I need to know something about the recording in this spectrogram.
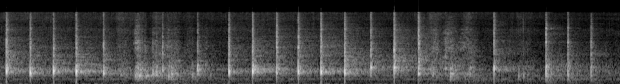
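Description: Spatula knocking and scraping against a skillet as ground-meat sauce is stirred, a sharp tap about four times a second over a faint sizzle, the taps stopping near the end.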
